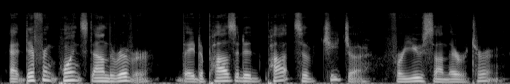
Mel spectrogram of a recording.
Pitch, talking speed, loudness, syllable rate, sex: 150 Hz, 190 wpm, -20 LUFS, 5.5 syllables/s, male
